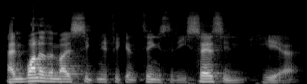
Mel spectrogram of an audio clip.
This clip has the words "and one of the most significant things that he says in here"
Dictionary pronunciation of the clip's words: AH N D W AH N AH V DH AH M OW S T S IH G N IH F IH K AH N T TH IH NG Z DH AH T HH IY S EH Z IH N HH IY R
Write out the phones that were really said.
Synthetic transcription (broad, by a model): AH N W AH N AH V DH AH M OW S T S IH G N IH F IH K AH N TH IH NG Z DH AH T HH IY S EH Z IH N HH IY R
